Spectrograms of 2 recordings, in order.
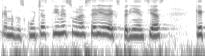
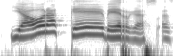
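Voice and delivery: acted utterly bored, loud, very slow, drawn out; 2 semitones lower, 5 dB louder than usual. Retelling own past thoughts while staring out a window: imitating being bored. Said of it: "Así de tan aburrida que estaba".

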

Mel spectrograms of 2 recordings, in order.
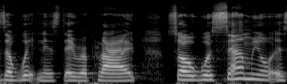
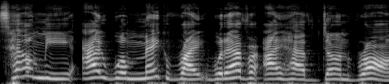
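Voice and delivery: loud, high-pitched preacher-style shout; 5 semitones higher, 7 dB louder than usual. Reading scripture aloud to the listeners, yelling. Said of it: "I don't mean to yell at y'all".

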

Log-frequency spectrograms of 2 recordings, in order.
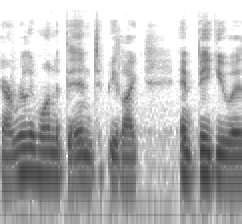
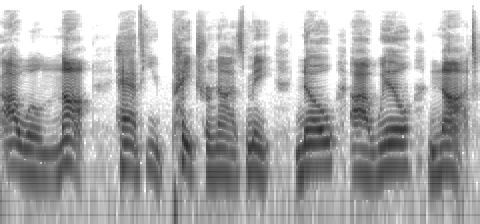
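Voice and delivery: very slow, loud, drawn-out screaming outburst; 3 semitones higher, 5 dB louder than usual. Recapping a movie's end scene, acting out a man screaming: imitating someone screaming. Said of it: "he's just like screaming".

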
